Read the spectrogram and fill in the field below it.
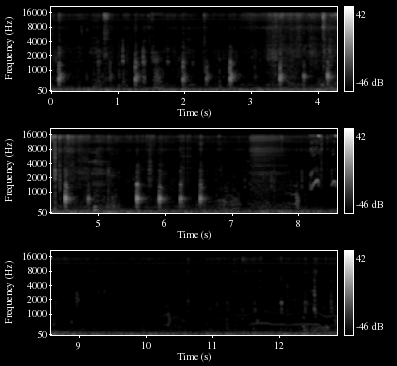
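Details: Mother dog looking after her puppies indoors: short tonal yelps in the first half give way to thin, wavering high whines near the end, with tapping and clicking noises throughout.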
